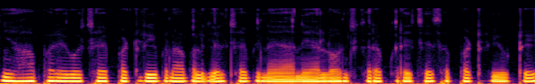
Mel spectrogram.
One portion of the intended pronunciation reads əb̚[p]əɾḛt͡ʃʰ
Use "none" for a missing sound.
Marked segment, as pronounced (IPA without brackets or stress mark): k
